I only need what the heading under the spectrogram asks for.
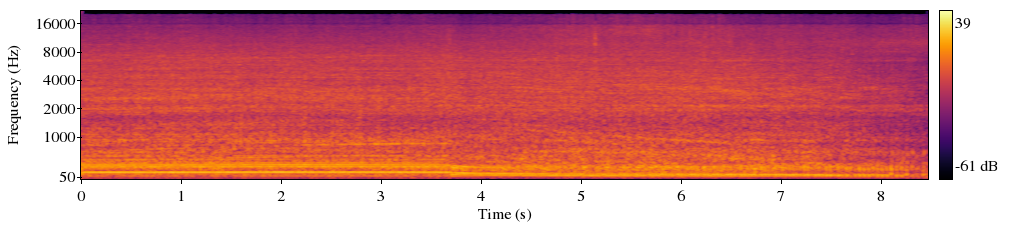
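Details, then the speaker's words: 2022 Kawasaki Brute Force 300 ATV (complaint: lost low gear), after repair, test ride in low/high, mic without wind sock: steady drone, pitch drops cleanly as belt shifts, even and smooth; sounds really good, normal running. "so let's just see how it runs sounds sounds really good I don't have any"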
